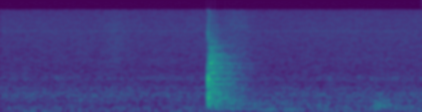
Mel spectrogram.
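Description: A pool cue strikes a cue ball.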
